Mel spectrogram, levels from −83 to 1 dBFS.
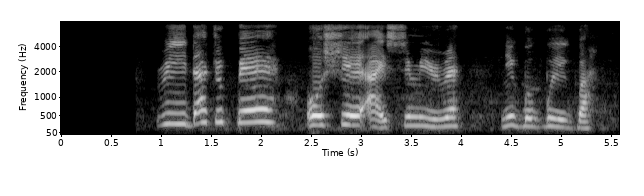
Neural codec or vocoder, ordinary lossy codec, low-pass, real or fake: none; none; 7.2 kHz; real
